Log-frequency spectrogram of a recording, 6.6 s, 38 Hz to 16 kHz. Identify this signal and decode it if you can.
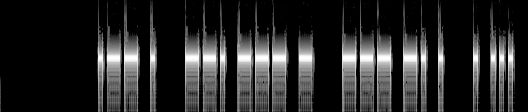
Morse code, heard as a keyed tone, about 22 wpm, 700 Hz. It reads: WE GOT ONE ES
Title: Sentences from Top 300 Words and Abbreviations 22wpm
